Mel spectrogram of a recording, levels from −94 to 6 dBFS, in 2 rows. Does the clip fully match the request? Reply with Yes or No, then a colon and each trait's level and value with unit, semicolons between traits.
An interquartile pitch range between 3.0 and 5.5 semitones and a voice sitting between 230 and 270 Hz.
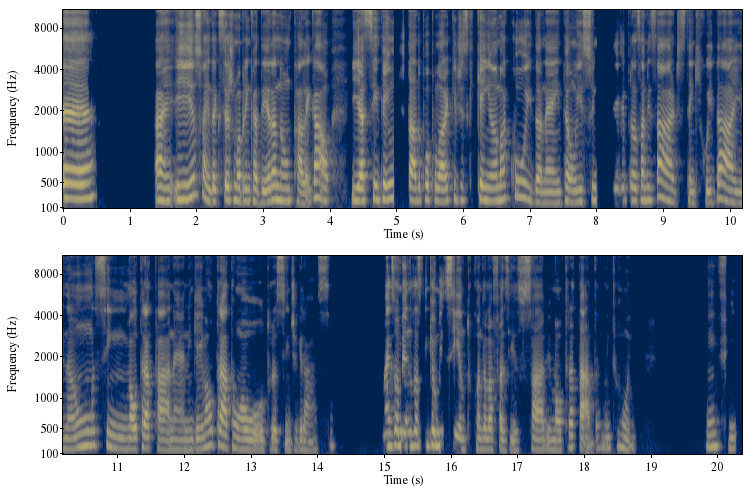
No: average, 4.0 semitones; high, 205 Hz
